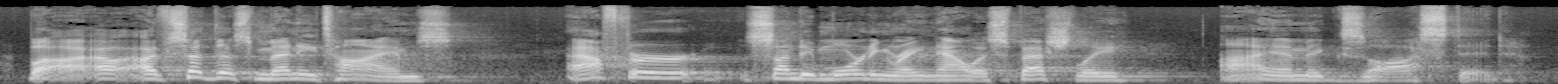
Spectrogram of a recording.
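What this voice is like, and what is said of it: Worn-out, fading voice. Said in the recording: “as you can hear by about now my voice is about done”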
